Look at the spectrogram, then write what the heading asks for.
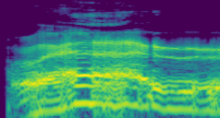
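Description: A dragon roar sound effect: one deep, loud, rasping growl that holds steady for about two seconds, dipping slightly in pitch toward the end. No one speaks.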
